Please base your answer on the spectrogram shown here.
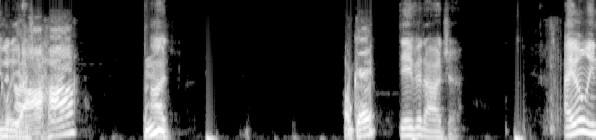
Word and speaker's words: Aja: I'm not going to be able to pronounce David's last name correctly. David Aja. Aha.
